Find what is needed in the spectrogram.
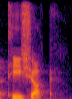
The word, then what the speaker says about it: Taoiseach: So it's a Taoiseach.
